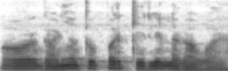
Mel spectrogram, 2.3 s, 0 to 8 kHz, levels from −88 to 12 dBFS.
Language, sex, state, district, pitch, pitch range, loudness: Hindi, male, Bihar, Samastipur, 125 Hz, 115-130 Hz, -14 LUFS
